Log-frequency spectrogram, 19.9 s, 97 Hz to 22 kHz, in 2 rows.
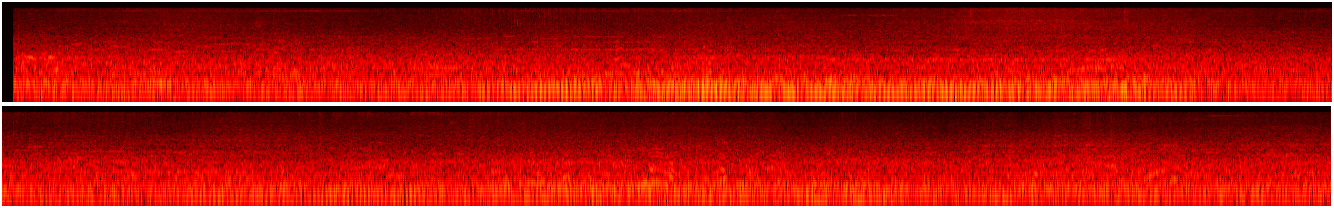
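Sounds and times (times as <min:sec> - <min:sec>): traffic noise: 0:00.1 - 0:19.9.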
